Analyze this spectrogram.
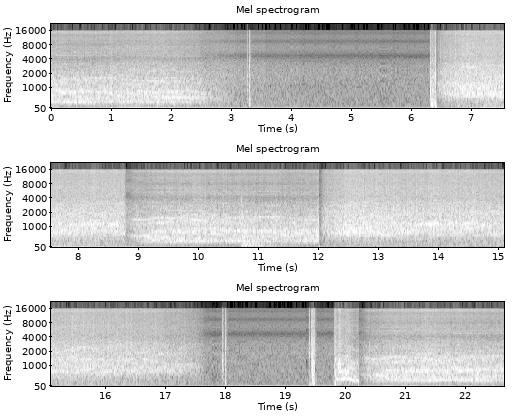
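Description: A large crowd roars in an echoing arena.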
